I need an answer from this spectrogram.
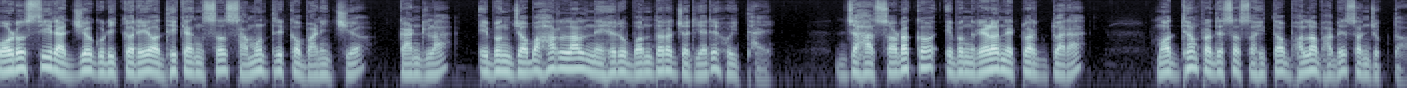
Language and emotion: Odia, neutral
